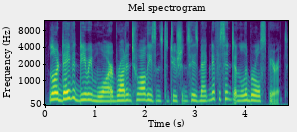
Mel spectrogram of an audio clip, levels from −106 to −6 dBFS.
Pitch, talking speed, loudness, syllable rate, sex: 215 Hz, 175 wpm, -19 LUFS, 5.8 syllables/s, female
